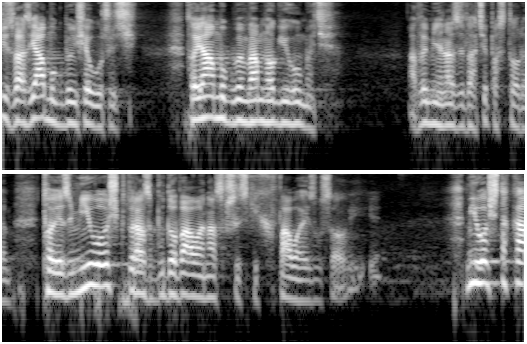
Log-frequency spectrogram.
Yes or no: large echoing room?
yes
